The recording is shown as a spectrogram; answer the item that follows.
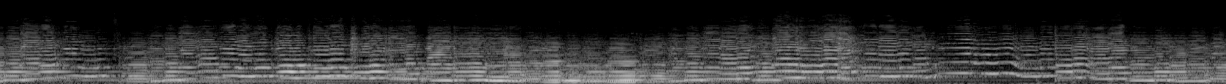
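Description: Solo cello playing an étude in fast slurred arpeggios that sweep up and down across the strings.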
